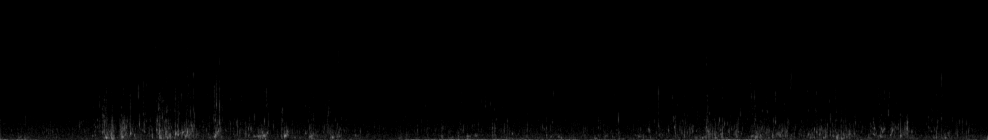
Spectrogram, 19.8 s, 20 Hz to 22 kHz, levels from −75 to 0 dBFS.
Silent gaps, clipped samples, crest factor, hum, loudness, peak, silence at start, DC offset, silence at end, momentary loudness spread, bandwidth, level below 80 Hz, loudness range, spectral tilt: none; under 0.1%; 18 dB; none; -53 LUFS; -24 dBFS; 0 s; under 0.1%; 0 s; 14 LU; 13 kHz; -50 dBFS; 7 LU; -4 dB/octave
